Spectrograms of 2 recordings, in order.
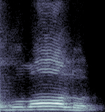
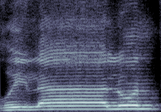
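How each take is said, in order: First: The whole word is said heavy, lips rounded. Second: Only the first sound is heavy, rest unrounded. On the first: The speaker calls it wrong. "बहुत सारे पढ़ेंगे ज़ुलालुन, बहुत गलत पढ़ेंगे" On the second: The speaker calls it right. "सिर्फ ज़ा को आप मोटा पढ़ेंगे"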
